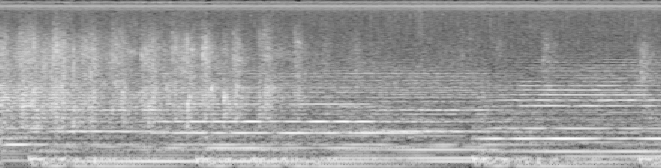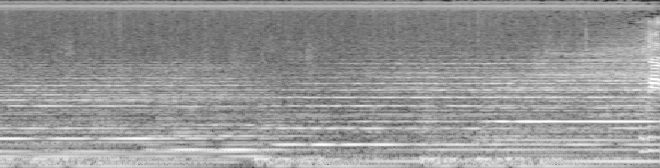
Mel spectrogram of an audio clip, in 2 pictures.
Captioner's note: applause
